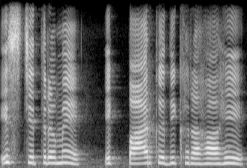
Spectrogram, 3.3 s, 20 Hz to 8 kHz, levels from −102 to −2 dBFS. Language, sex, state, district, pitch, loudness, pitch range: Hindi, female, Madhya Pradesh, Bhopal, 260 Hz, -14 LUFS, 245-275 Hz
